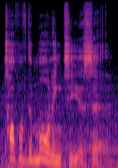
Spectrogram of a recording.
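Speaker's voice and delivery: a light send-up of a proper Englishman; British accent. Retold or imitated. Imitating how a British person greets you, in a British accent. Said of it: "a British person may say".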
